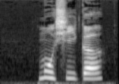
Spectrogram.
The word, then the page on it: mo4xi1ge1: mandarin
